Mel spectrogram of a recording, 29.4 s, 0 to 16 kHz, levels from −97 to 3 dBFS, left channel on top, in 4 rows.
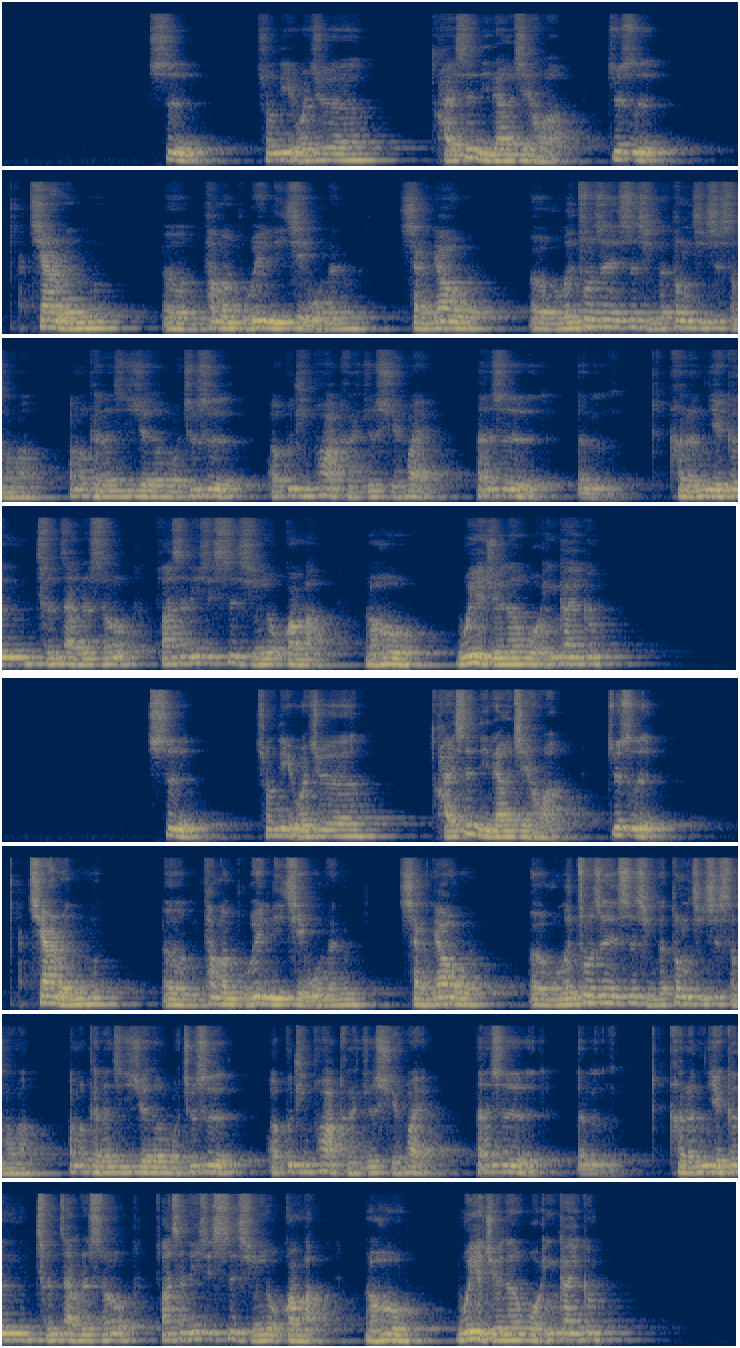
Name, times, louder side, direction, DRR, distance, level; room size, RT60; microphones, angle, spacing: voice 1, 1.5-2.0 2.6-3.7 4.3-5.6 6.1-6.6 7.6-8.5 9.0-11.0 11.4-12.2 12.6-15.1 15.4-17.1 17.4-19.1 19.5-20.1 20.5-20.9 21.4-25.3 25.7-26.3 26.6-28.0, right 1 dB, 75° right, 4 dB, 1.3 m, -28 dB
9.1 x 8.2 x 3.1 m, 0.84 s
head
